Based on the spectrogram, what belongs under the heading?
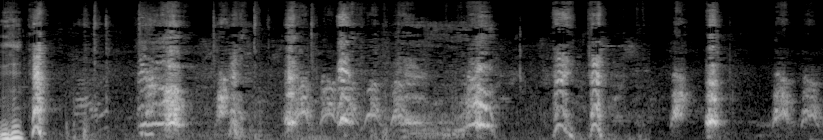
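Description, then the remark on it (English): A man in Odd, West Virginia imitates a dog, letting out a run of short, loud, sharp barks in irregular bursts, with a couple of real dogs barking now and then in the background. “Now, there is a dog in the background. There's a couple of them. But for the most part, that's the guy barking.”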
